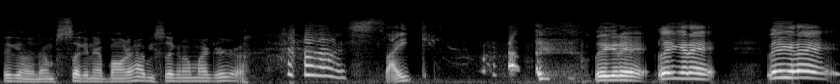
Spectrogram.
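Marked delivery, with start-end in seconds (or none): 2.9-3.4 a burst of high giggling at his own joke; high giggle. Real, not acted. Vlogger laughing at his own joke, high giggle. 4.8-5.3 a sharp squealing laugh; high squeal laugh. Real, not acted. Vlogger cracking up at the fly joke, squeal laugh. 5.4-8.3 each "Look at that" higher and louder; building excitement. Real, not acted. Vlogger showing off the meat to viewers, building excitement.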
